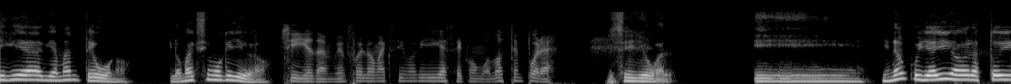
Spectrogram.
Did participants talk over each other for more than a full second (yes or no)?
no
